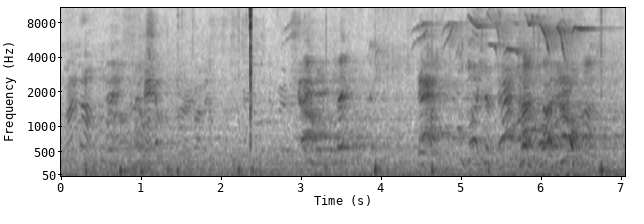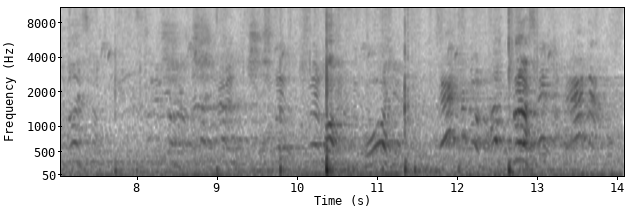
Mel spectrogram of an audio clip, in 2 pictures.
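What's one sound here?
Young men call out and shout to each other outdoors.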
